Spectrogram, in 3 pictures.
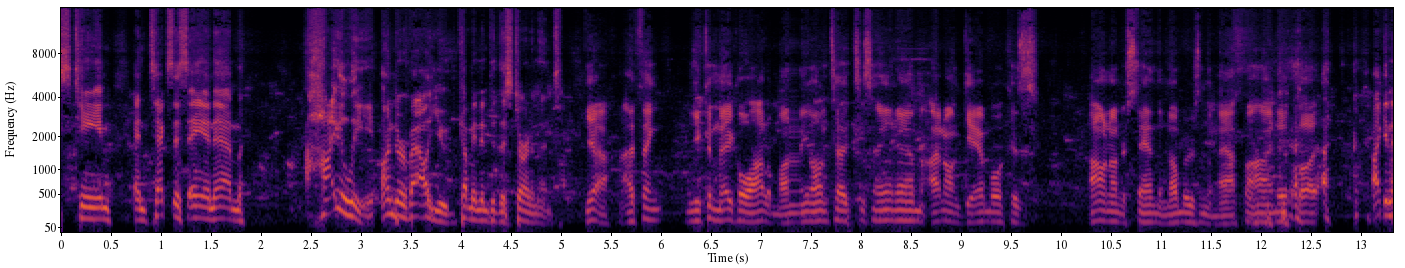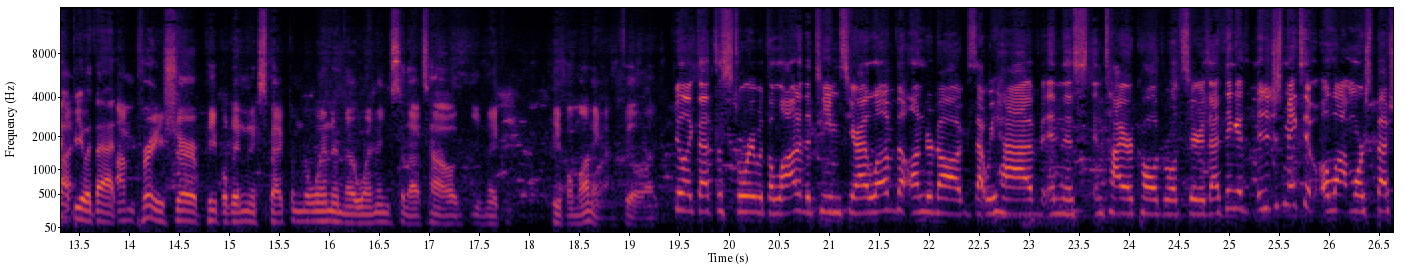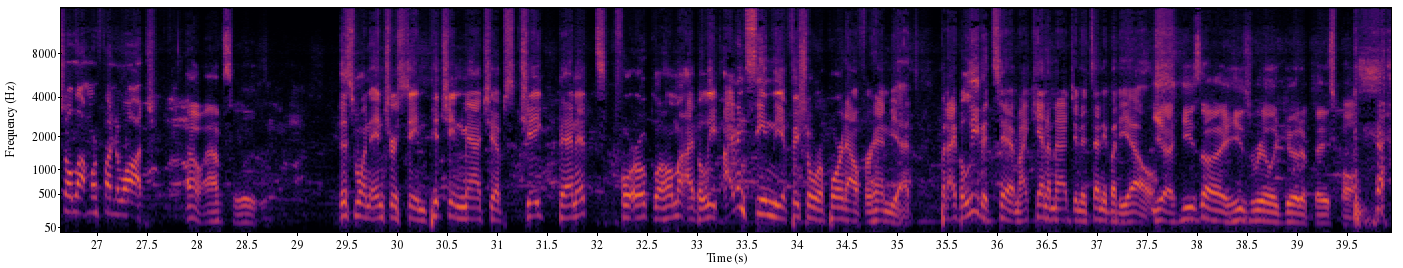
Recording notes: live at Lefty O'Tooles.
